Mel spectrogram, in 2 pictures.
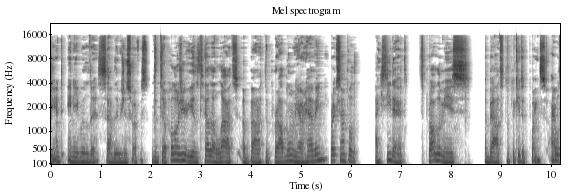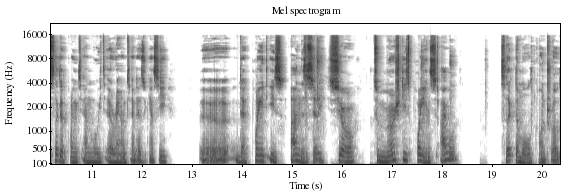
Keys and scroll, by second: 6.8 1, 19.1 ctrl+a.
